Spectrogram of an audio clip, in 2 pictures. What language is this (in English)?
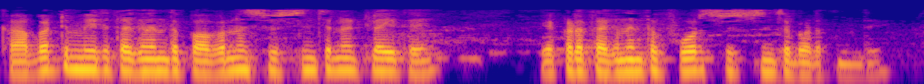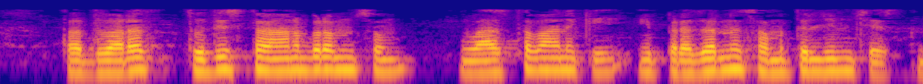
Telugu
